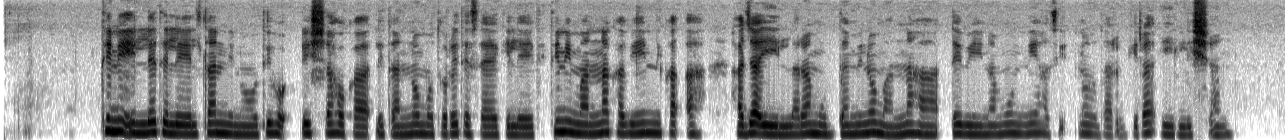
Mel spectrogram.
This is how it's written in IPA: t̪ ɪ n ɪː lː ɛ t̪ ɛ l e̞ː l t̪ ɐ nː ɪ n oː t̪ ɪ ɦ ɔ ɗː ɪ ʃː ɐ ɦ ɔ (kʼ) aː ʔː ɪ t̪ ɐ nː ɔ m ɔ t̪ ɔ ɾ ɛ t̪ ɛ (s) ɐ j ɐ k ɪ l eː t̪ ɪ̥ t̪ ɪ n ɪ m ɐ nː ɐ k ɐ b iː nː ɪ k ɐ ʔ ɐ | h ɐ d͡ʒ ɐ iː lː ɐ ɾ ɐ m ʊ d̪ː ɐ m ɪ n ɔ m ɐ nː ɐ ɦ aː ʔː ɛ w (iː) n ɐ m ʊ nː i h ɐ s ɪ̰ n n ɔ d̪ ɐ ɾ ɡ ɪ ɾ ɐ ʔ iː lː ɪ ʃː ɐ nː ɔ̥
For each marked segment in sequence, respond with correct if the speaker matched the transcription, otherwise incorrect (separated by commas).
incorrect, correct, correct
